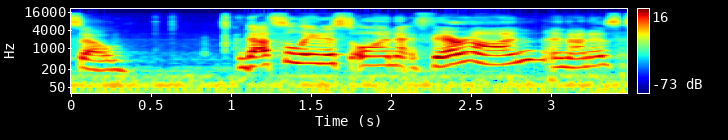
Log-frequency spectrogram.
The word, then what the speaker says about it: Fernand: So, that's the latest on Fenon and that is how you pronounce it.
